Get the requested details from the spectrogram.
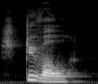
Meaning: a push moraine (mound formed by land ice pushing sediment into a pile)
- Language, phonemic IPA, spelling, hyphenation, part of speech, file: Dutch, /ˈstyu̯.ʋɑl/, stuwwal, stuw‧wal, noun, Nl-stuwwal.ogg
